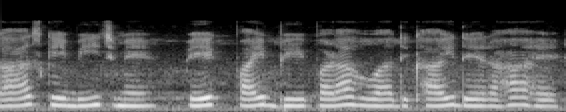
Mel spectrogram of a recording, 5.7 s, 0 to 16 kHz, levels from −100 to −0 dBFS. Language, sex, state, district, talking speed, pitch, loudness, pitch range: Hindi, female, Uttar Pradesh, Lucknow, 140 wpm, 215 Hz, -16 LUFS, 210-235 Hz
